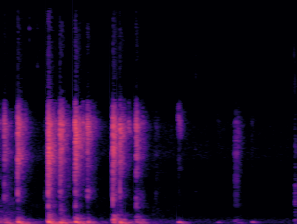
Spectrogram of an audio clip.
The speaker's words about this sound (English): I think I typed it right. Will I put it in the chat? Yeah, put it in chat.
